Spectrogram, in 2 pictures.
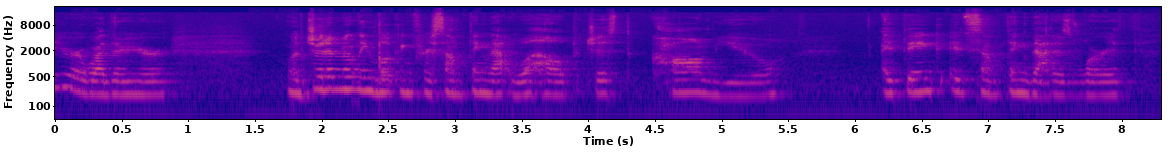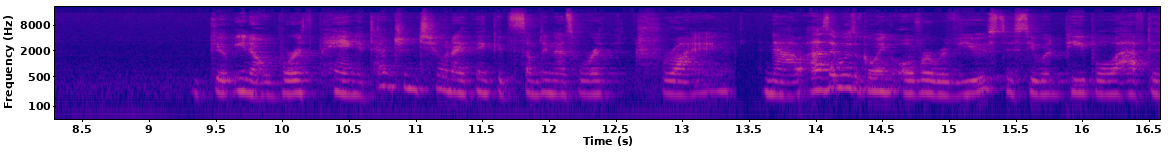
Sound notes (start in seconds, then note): none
